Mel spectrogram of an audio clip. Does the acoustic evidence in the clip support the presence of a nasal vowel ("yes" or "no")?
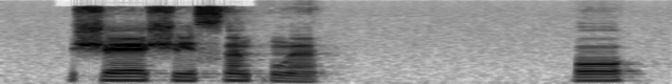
yes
